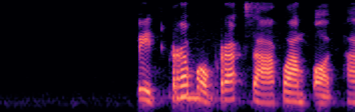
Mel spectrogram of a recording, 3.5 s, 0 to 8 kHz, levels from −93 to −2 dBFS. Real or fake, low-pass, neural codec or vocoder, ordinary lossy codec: fake; none; codec, 16 kHz, 6 kbps, DAC; none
